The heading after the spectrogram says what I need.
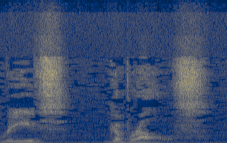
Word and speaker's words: Reeves Gabrels: of David Bowie inspired by sessions with guitarist Reeves Gabrels that's how you pronounce his name drummer hunt sales bassist Tony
